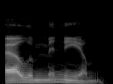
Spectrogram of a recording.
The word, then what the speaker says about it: aluminium: will be ready to solder, or as the British say, solder. They also say aluminium.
